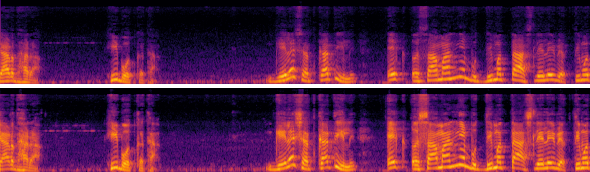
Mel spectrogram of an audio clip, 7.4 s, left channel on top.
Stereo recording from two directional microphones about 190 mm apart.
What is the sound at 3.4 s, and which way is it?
Speech, 25° right (ahead or behind).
